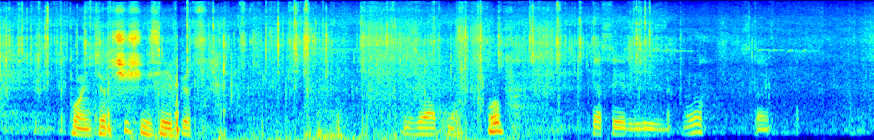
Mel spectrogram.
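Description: A man talks nearby in a relaxed, animated way.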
